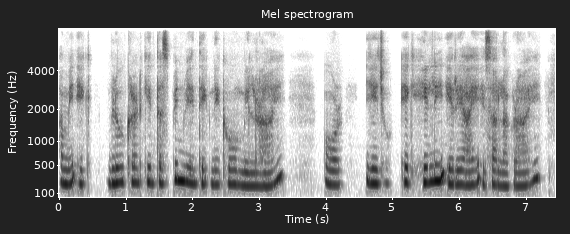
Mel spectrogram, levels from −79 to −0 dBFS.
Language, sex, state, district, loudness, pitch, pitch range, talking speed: Hindi, female, Arunachal Pradesh, Papum Pare, -18 LUFS, 220 Hz, 205-235 Hz, 185 wpm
